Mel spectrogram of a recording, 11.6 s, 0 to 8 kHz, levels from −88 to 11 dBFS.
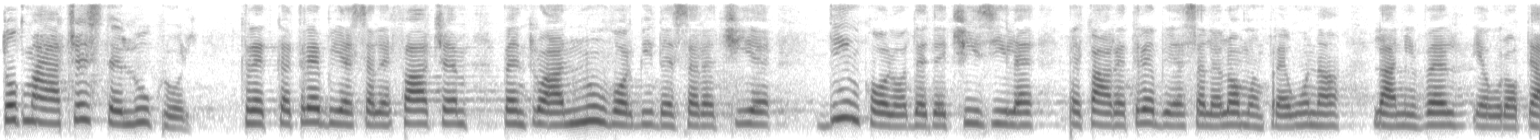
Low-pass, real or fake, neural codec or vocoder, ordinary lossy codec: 7.2 kHz; fake; codec, 16 kHz in and 24 kHz out, 2.2 kbps, FireRedTTS-2 codec; MP3, 64 kbps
